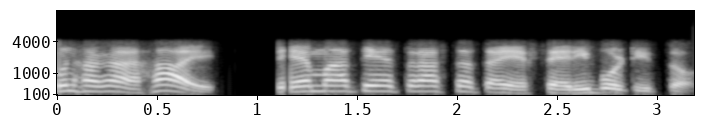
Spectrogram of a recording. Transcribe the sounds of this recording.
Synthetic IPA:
muːɳɦãŋɡajɦaj | t̪ɛmat̪ejet̪ɾəəst̪at̪ajɛfɛɾiboʈit͡sɔ̰

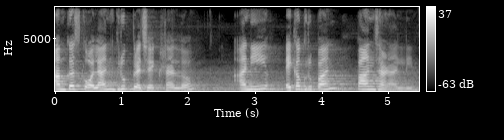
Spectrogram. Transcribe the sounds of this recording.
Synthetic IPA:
amkəskɔlãnɡɾuːpːɾəd͡ʑek̚ʈalə | a̰ñiekaɡɾupãnpand͡zʱaɽ̃alːi

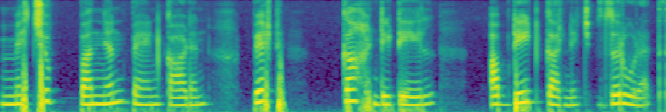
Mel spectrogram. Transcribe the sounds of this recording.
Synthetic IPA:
met͡ʃʰupːɐnjɐnpɛːnkaːɖɐn | peʈʰ | kɐ̃ɦɖiʈeːl | ɐp̚ɖeːʈkɐɾnit͡ʃzɐɾuːɾɐt̪

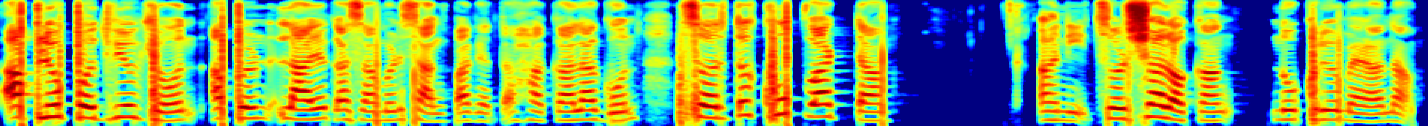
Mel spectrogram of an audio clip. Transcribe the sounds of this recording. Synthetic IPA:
a̰pljɔpəd̪ʋjoɡʱewnapəɳlajəkasam̤əɳsãŋɡ̚paɡɛt̪aɦakalaɡuːn | səɾt̪əkʰuːpʋaɽ̚t̪a | nit͡səɽɕalɔkãŋk | nokɾjõmɛɭana̰

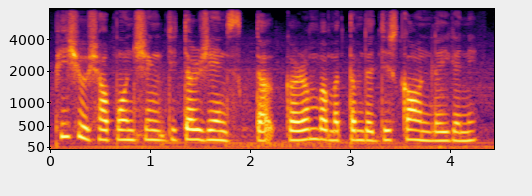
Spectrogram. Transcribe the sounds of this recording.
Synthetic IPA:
pʰisusaponsiŋditɐɾd͡ʒensdɐkɐɾɐmbɐmɐtɐmdɐdiskawntlɐjɡɐni

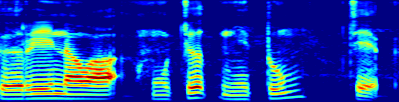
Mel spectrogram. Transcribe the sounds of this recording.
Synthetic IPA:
kəɾinawaʔmut͡ʃət̪̚ɲit̪um | t͡ʃɛp̚

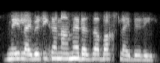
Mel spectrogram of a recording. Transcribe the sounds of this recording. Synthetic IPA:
meːɾilaːɪbɾeːɾikanaːmɦɛɾɐzabɐxʃlaːɪbɾeːɾiː

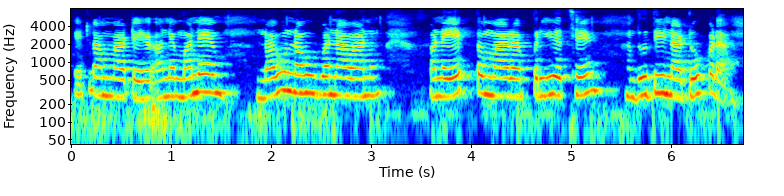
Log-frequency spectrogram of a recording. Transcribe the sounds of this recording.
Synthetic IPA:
eʈlamaʈeənemənenəʋũnəʋũbənaʋanũ | əneːk̚t̪omaɾapɾijət͡ʃʰe | d̪ud̪ʱinaɖʱokɽa̰

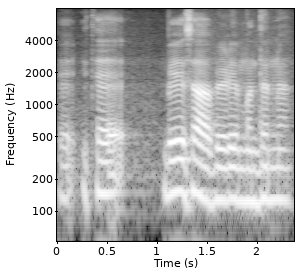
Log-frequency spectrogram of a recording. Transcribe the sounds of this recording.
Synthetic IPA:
t̪eɪt̪ʰːɛː | beːsaːbeːɽeːmə̃nd̪əɾnː

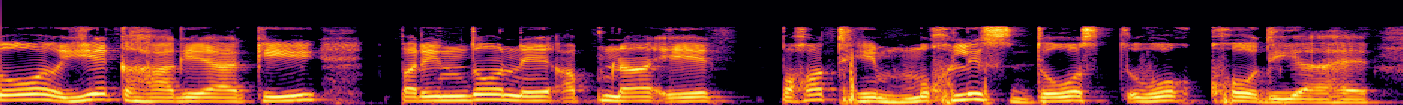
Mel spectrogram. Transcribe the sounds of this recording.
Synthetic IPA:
t̪oːjekɐɦaɡɐjakipɐɾɪ̃nd̪õneʔɐpnaeːk̚ | b̥ɐɦʊt̪ɦimʊxlɪsd̪oːst̪wokʰoːd̪ijaɦɛː

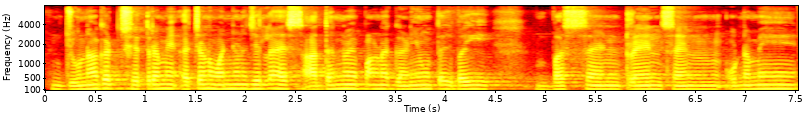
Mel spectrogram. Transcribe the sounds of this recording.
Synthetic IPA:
d͡ʑuːnaːɡəʈ̚kʃeːt̪ɾəmẽʔɐt͡ɕəɽ̃ʋɐɲəɽ̃d͡ʑeːlaːɪsa̰ːd̪ʱənɪ̆mẽpaːɽ̃ɡʱɐɽ̃ijũt̪ɐbʱɐi | bɐsːəɦɪnɪ̆ʈɾeːnsɦɪnɪ̆ʊ̰nmẽ

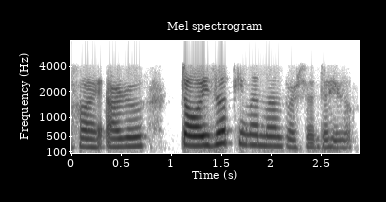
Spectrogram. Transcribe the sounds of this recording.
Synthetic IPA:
hɔjaɹu | tɔjzɔt̚kimanmanpɛɹsɛntaɦibɔ

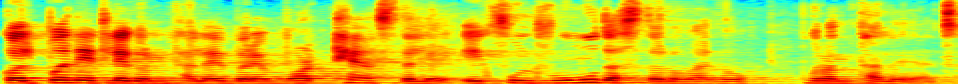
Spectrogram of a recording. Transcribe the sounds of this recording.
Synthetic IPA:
kəlpəneʈleɡɾənt̪ʰaləjbəɾɛmɔʈʰːɛ̃əst̪əleʔekfulɾumuːt̪ast̪əlɔmad͡zʱɔ | ɡɾənt̪ʰaləja̰t͡s

